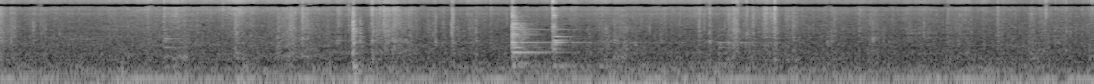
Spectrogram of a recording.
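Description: Toast fillings frying on a street-stall griddle: a steady sizzle with scattered clicks, and a short ringing metal clink about four seconds in. A low steady hum runs underneath.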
